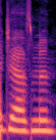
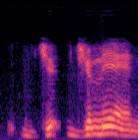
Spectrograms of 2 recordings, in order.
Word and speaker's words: Jamin: Hi, Jasmine. Good morning. Oh, Jamin. Excuse me. I put an S in there that wasn't in there. Hi, Jamin. Yes, ma'am. Jamin, actually, is how you pronounce it.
